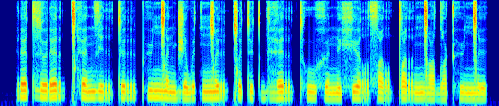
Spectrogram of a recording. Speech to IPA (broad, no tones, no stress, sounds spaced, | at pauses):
ɾ ɛ t z ø ɾ ɛ r ǀʰ ɛ n z i r t ʏ r pʰ y ŋ͡ǀ ɛ n d͡ʒ ɛ w ʏ t ŋ͡ǀ ʏ r ǀ ʏ t y t ɡʱ ɛ r tʰ u x ø n ɪ xʲ œ r sˤ i r tˤ ɪ r ŋ͡ǀ ɛ dˤ ə kʰ y ŋ͡ǀ ɪ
